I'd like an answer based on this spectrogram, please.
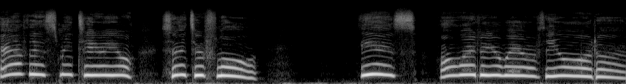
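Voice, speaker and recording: In a put-on character voice, extremely high and squeaky, someone speaks at a fairly slow pace with long, frequent pauses. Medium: read story. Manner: haughty, commanding.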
